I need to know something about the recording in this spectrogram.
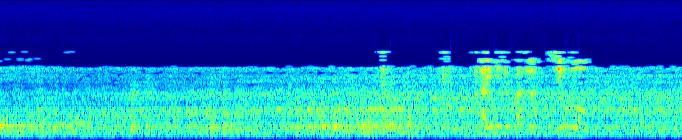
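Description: A train rumbles steadily along the rails, heard through a small loudspeaker.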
